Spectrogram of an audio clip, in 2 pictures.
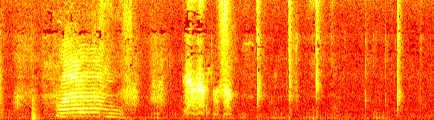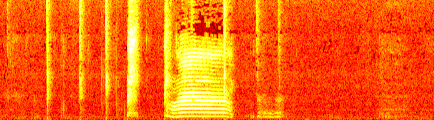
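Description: Oriental kitten meowing: two long meows about eight seconds apart, each rising then falling in pitch, the second followed by a shorter, weaker one. Light taps and rustling fall between them.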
